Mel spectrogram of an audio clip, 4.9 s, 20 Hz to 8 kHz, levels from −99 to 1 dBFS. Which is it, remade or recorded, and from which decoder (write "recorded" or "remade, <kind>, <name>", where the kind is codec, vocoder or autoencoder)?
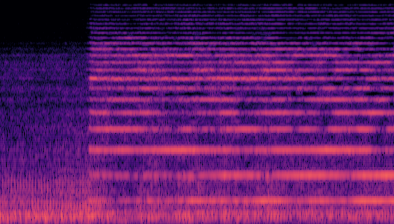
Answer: remade, codec, DAC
